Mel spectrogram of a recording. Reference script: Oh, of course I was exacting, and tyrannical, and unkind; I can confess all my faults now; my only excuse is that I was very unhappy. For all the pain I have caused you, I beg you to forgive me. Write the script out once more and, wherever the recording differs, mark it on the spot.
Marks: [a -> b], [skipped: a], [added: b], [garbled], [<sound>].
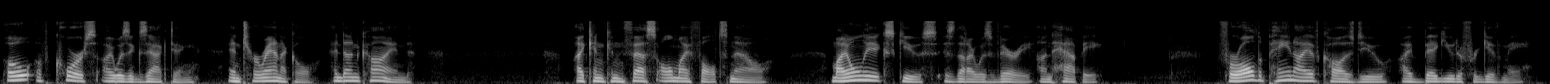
Oh, of course I was exacting, and tyrannical, and unkind; I can confess all my faults now; my only excuse is that I was very unhappy. For all the pain I have caused you, I beg you to forgive me.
